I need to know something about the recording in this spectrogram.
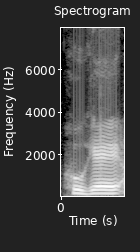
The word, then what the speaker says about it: jugué: The important point to remember is that the yo form in the preterite of a GAR verb is going to end in gay. Why? We must maintain the integrity of the hard G sound all through all 5 conjugations of the verb.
